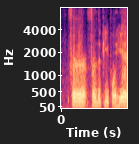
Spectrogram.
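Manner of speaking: normal talking voice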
